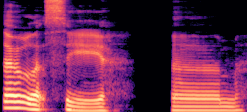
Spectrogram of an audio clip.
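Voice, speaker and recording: A man with a lowish voice hosts a casual game livestream. He reads on-screen text aloud, sometimes tripping over a word and correcting it, then drops back into relaxed play-along commentary. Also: very slow, smooth. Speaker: livestreaming gamer and channel host.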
